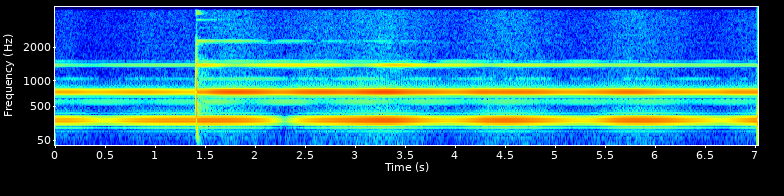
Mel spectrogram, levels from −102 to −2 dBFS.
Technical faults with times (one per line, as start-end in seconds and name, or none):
none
